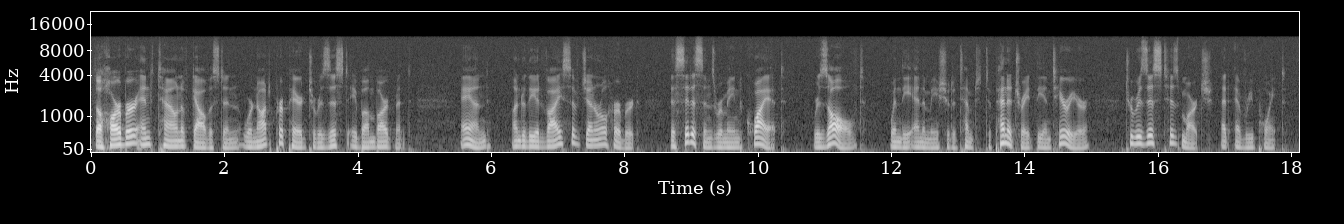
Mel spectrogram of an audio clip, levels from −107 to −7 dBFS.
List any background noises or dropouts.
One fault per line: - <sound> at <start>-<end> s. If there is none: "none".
none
